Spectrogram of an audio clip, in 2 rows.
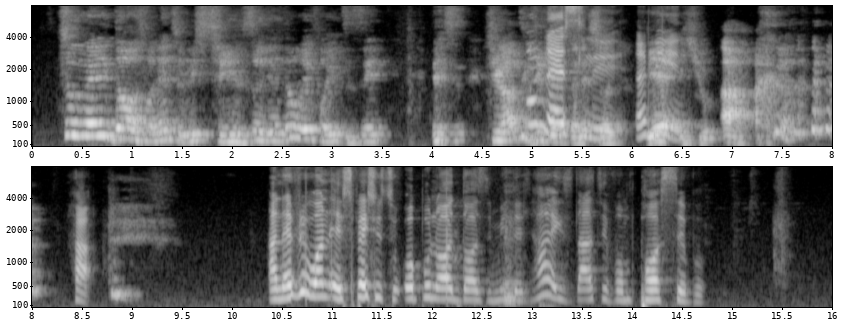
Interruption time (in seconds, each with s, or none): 4.9 s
